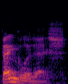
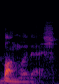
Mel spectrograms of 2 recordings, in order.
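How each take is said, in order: First: The first syllable sounds like 'bang'. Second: The first syllable sounds like 'bong'. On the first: The speaker calls it wrong. "I said it Bangladesh. ... Bang. Yeah, bang" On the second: The speaker calls it right. "This person thought it was Bangladesh. ... Instead of bong, instead of bang"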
